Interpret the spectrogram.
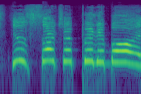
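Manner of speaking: put-on very high, cooing old Italian grandmother; grandma voice. Grandmother cooing over her little grandson, very high voice. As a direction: coo it like a doting grandma pinching a cheek. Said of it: "She'd go".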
